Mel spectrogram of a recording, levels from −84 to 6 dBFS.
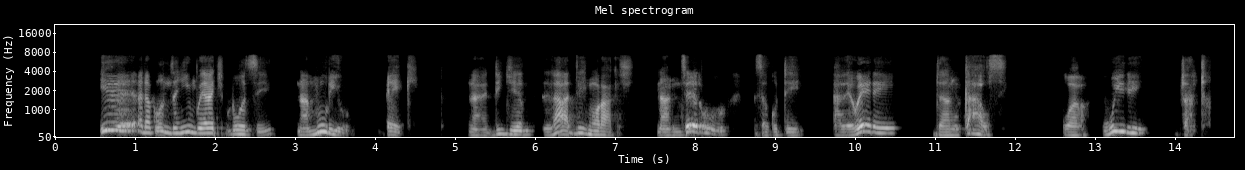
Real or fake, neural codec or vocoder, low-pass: fake; codec, 16 kHz, 2 kbps, X-Codec, HuBERT features, trained on general audio; 7.2 kHz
